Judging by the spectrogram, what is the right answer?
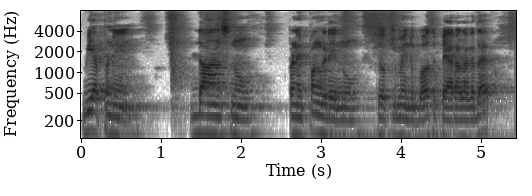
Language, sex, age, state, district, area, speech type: Punjabi, male, 18-30, Punjab, Bathinda, rural, spontaneous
